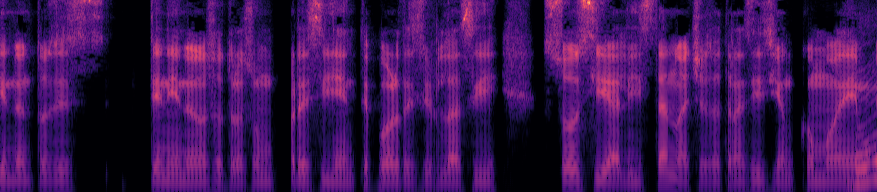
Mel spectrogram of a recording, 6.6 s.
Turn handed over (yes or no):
yes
